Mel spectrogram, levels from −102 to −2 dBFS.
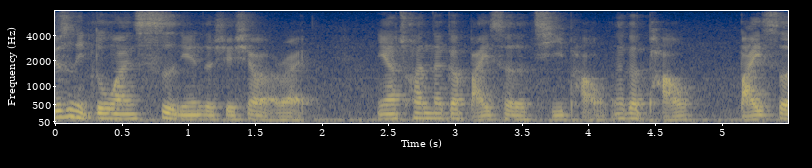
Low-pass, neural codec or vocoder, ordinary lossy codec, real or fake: none; none; none; real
